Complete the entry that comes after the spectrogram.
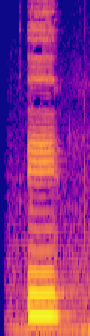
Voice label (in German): buchstabe ue, deutsches alphabet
